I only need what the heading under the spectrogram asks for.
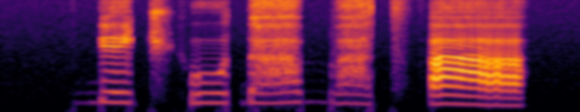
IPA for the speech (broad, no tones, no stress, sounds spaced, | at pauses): ɠ e t͡ʃʼ u ɗ a̤ b a̤ t͡sʼ a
